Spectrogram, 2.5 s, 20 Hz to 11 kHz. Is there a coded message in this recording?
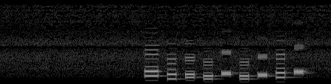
Yes: multi-frequency trunk signalling (R1, as on North American trunks) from 1.1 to 2.3 s, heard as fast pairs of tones, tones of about 70 ms. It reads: KP 4520268 ST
